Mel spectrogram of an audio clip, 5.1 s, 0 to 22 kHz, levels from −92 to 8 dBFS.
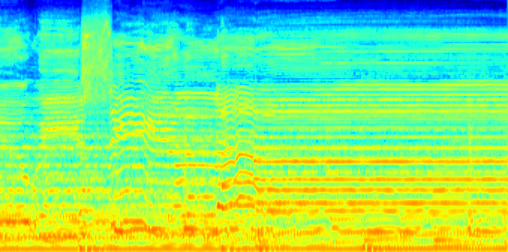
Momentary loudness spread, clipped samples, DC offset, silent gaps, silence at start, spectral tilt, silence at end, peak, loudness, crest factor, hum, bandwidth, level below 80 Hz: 2 LU; under 0.1%; under 0.1%; none; 0 s; -4 dB/octave; 0 s; 0 dBFS; -12 LUFS; 12 dB; none; 19.5 kHz; -20 dBFS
